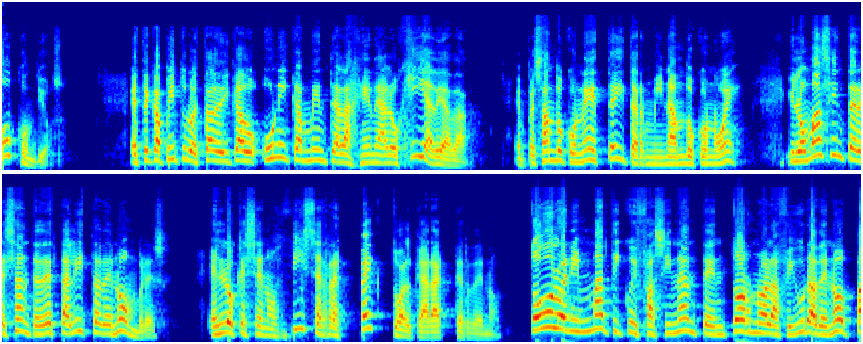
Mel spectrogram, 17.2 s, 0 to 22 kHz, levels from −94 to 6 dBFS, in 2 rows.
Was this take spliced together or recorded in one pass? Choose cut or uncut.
cut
